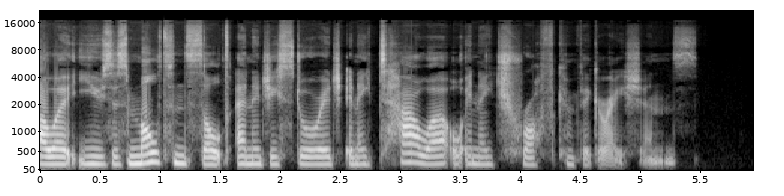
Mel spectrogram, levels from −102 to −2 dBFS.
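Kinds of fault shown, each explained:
Microphone overload: The tops of the loudest peaks are sheared flat, which gives them a harsh, crackly edge. This happens at the start, at 0.85 s before "salt energy", and from 2.85 to 3.06 s. The first two overshoot by about 4 dB. The likely cause is microphone input gain set too high.
Microphone volume stepped down: Voice and background drop together in one sudden step. The drops come at 1.02 s, 2.04 s and 3.09 s, by about 3, 2 and 3 dB. The last comes just after a distorted peak. Call software likely lowered the input gain each time.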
